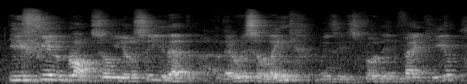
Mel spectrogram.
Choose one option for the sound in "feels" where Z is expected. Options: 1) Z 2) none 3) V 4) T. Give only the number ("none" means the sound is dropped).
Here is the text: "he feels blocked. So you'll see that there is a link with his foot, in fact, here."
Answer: 2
